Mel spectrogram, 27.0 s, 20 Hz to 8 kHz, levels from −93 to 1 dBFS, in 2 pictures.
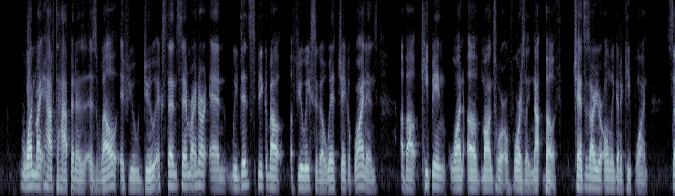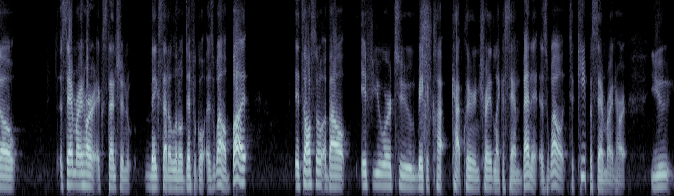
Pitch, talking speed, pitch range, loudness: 110 Hz, 175 wpm, 105-125 Hz, -26 LUFS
